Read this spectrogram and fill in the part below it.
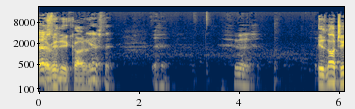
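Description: A man laughs softly.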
